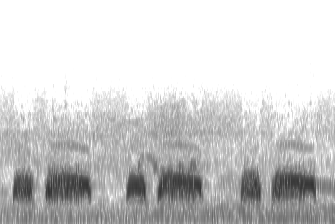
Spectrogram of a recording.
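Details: Spotted dove used as a lure: three low coo phrases, each a short note then a longer rolling croon, over a steady background hiss and rumble.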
